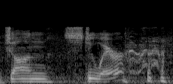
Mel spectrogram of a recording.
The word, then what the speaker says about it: Stewart: It's the super PAC of, I hope I'm pronouncing this correctly, Jon Stewart. I believe it's a soft T.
